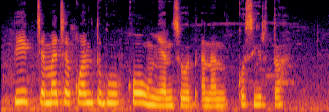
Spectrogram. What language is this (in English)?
Kalenjin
